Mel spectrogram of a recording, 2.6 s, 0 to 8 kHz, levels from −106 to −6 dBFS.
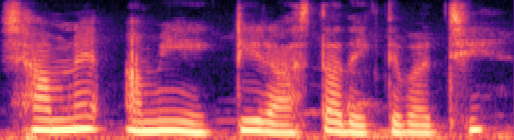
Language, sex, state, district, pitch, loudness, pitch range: Bengali, female, West Bengal, Cooch Behar, 210 Hz, -12 LUFS, 180-230 Hz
